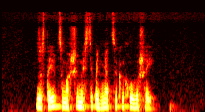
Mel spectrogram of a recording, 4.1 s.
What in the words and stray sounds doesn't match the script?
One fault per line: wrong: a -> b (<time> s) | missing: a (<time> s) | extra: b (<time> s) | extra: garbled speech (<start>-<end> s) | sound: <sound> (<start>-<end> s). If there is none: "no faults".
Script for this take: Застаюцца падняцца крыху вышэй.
extra: магчымасці (1.3 s)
